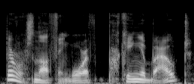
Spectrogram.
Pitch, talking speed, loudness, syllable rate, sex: 105 Hz, 185 wpm, -17 LUFS, 5.6 syllables/s, male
